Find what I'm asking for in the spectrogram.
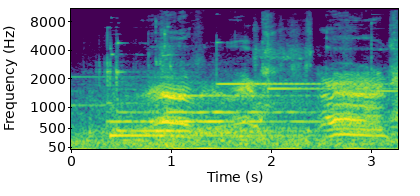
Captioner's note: constipated noises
